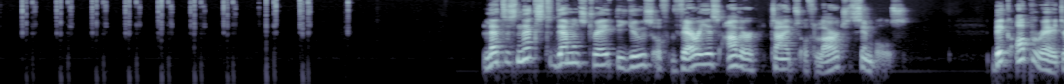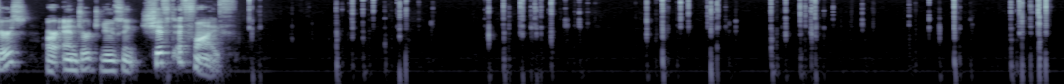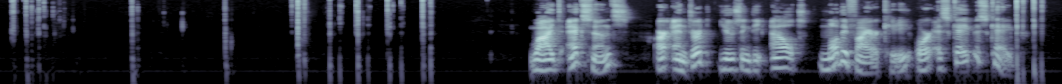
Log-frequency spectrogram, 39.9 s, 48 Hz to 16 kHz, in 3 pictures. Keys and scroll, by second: 0.0 ctrl+Tab, 0.5 ctrl+Tab, 0.9 ctrl+Tab, 1.3 ctrl+Tab, 1.8 ctrl+Tab, 2.2 ctrl+Tab, 2.6 ctrl+Tab, 3.0 ctrl+Tab, 3.5 ctrl+Tab, 3.9 ctrl+Tab, 16.2 shift+F5, 16.7-20.2 typing, 20.6 Right, 20.7 Right, 21.7-28.5 typing, 22.5 Down, 24.2 Right, 26.2 Tab, 26.4 Tab, 28.9 Right, 29.6 ,, 30.4 space, 30.8 Tab, 31.2 Tab, 31.6 Tab, 32.0 Tab, 39.7 ⎋.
